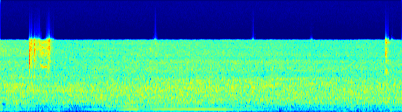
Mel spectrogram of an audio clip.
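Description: Jeep Wrangler JK Unlimited engine heard at a distance as a low hum while the Jeep crawls over rock ledges, swelling about two seconds in, under a steady hiss. A few sharp clicks come near the start and again near the end.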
